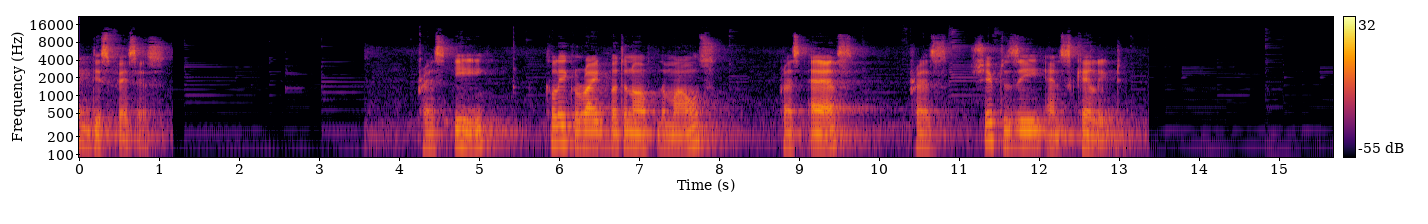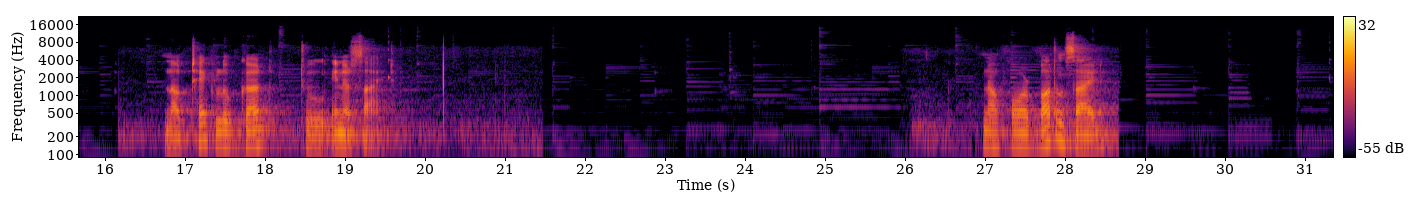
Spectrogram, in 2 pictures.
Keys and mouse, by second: 3.5-5.9 middle drag, 5.9 e, 9.1 s, 13.3 Tab, 16.2 Tab, 17.8 ctrl+r, 21.9 Tab, 24.4 KP_1, 29.9 KP_1, 30.5 z.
